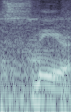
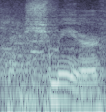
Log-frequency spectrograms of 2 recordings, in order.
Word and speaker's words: schmear: There are a few foods more quintessentially New York than a bagel with a smear. I actually believe the correct pronunciation is schmear of cream cheese.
